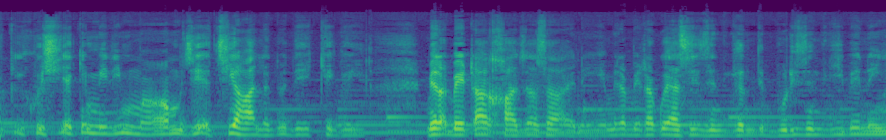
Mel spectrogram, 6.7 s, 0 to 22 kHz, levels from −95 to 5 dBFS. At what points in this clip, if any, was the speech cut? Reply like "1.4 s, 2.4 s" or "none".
none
